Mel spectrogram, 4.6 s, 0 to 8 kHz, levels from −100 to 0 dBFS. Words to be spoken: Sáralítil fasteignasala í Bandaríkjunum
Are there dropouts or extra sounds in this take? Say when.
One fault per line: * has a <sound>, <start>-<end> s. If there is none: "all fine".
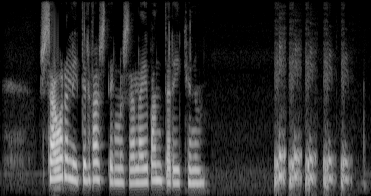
* has a laugh, 3.4-4.4 s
